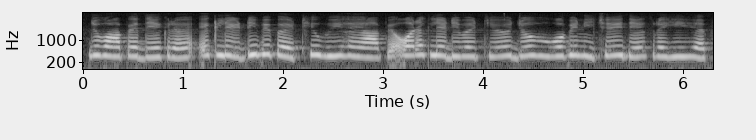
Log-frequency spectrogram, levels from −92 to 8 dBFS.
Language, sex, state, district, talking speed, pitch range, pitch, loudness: Hindi, female, Haryana, Jhajjar, 255 wpm, 300-330 Hz, 310 Hz, -18 LUFS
